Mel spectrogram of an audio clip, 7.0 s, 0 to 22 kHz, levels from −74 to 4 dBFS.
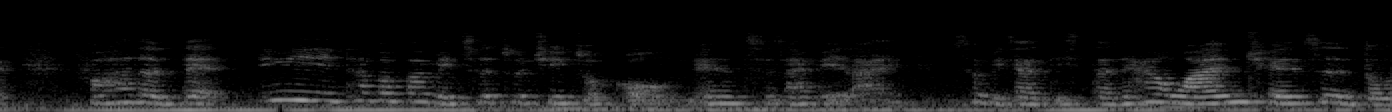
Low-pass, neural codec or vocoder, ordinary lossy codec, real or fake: none; none; none; real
